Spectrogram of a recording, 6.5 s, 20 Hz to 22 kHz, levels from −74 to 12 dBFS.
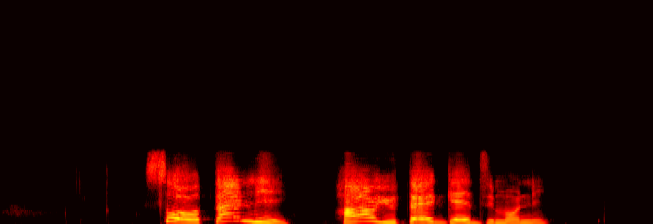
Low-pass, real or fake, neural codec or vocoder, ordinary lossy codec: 7.2 kHz; fake; codec, 16 kHz, 0.7 kbps, FocalCodec; Opus, 64 kbps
